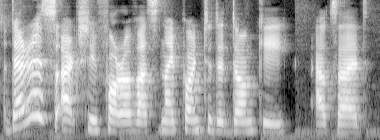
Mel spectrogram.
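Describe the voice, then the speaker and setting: A woman's voice: mid-range voice, fairly even intonation, moderate pace, pushed and bright. A woman with a New Zealand accent chatting casually in character as a tabletop game player. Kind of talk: casual in-character improv chat.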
